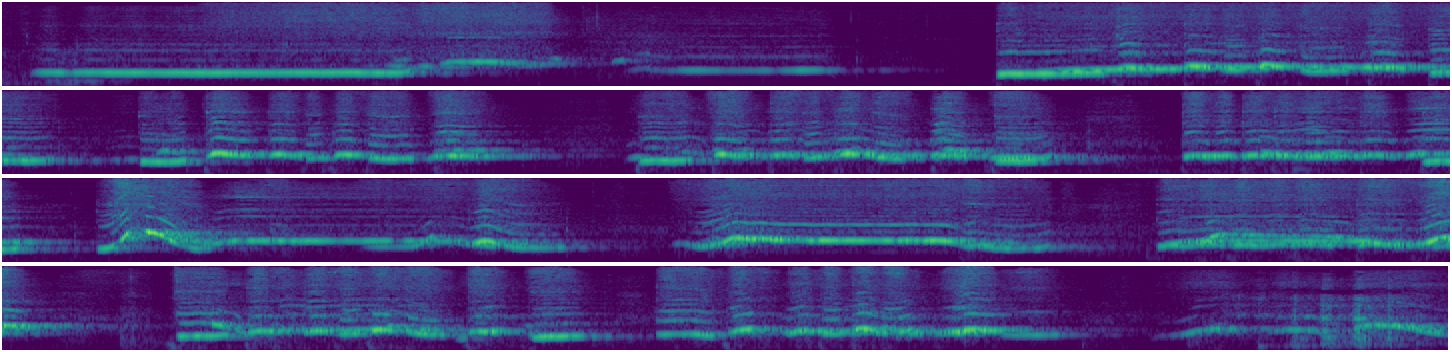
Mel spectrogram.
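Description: A nose flute plays a bouncy tune in short, breathy, whistling phrases with brief pauses between them, its reedy pitch sliding and wavering, loud and alone without any talking.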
